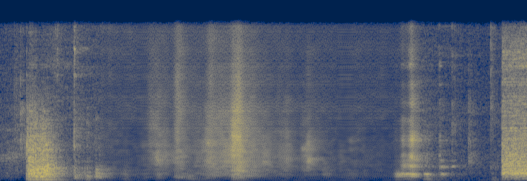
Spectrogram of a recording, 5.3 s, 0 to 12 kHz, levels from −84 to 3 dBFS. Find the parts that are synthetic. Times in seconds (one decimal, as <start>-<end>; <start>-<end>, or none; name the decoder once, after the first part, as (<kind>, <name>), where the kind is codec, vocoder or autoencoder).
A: 1.0-4.2 (vocoder, Vocos)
